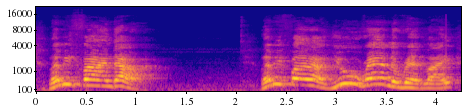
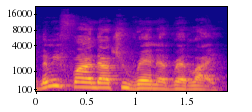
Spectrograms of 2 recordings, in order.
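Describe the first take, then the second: First: Higher and louder mocking call-out; loud teasing. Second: Said in the usual way. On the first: Teasing buildup, louder take.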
